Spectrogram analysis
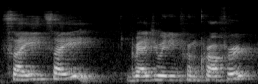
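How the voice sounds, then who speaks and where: A woman's voice: medium pitch, animated, slow. A woman presenting awards at a ceremony, reading out short introductions of scholars in a hall. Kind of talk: semi-scripted announcing of scholars. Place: large hall with an audience. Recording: echoey hall, distant mic, faint noise.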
